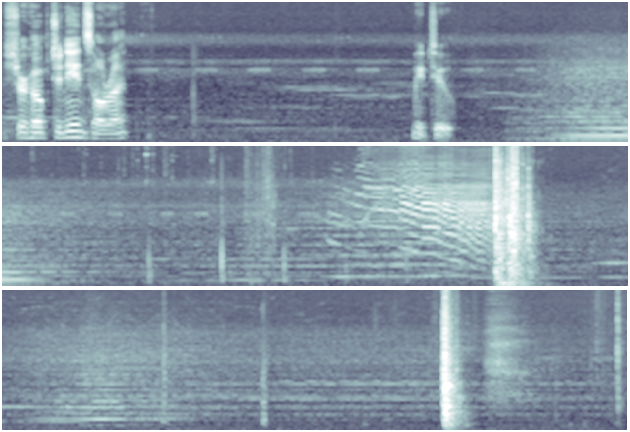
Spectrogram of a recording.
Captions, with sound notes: I sure hope Jeanine's alright. - Me too. (dramatic music) (door creaks)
